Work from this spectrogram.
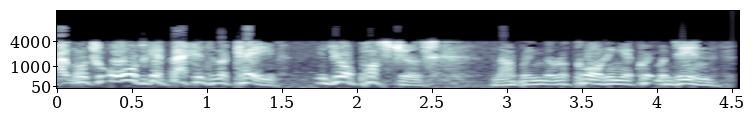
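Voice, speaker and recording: An actor playing an obsessed, overwrought scientist in a radio horror drama, excitable, urgent and imperious as he commands his subjects. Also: medium pitch, quick pace, breathy edge, phone-quality sound, exaggerated voice. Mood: feverish urging.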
